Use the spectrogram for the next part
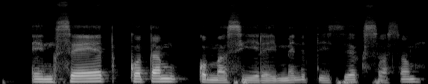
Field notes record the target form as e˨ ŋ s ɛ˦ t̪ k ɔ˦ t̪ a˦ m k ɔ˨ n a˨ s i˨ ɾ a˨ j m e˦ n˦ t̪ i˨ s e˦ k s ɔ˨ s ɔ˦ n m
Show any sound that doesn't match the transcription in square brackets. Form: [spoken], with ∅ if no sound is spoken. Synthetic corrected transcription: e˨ ŋ s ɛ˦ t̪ k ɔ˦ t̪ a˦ m k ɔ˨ [m] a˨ s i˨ ɾ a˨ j m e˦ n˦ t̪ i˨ s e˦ k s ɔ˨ s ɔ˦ [∅] m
